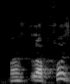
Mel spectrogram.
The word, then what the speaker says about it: تلفظ: وہ مفتوح کہلائے گا۔ تلفظ کے لفظ میں تے اور لام دونوں مفتوح ہیں، یا عمل میں عین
